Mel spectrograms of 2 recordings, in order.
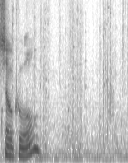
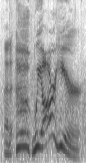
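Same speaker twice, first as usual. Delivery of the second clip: excited gasp; 7 semitones higher, 4 dB louder than usual. Real, not acted. Finding connected caves in game.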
